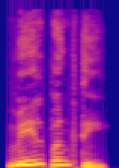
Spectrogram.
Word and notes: ಮೇಲುಪಂಕ್ತಿ: Kannada

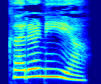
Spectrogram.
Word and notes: ಘ್ರಾಣೀಯ: ghrāṇīya

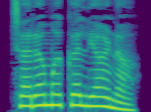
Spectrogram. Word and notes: ಚರಮಕಲ್ಯಾಣ: Kannada

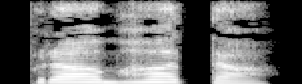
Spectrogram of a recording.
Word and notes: ಪ್ರಾಭಾತ: prābhāta

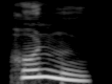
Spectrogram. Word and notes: ಹುಣ್ಣಮಿ: Kannada

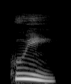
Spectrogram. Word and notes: ಗುಯಿ: Kannada

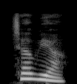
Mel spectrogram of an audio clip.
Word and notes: ಚವ್ಯ: cavya

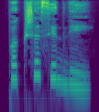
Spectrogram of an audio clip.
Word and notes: ಪಕ್ಷಸಿದ್ಧಿ: Kannada

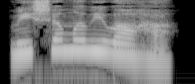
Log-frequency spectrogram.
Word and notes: ವಿಷಮವಿವಾಹ: viṣama vivāha

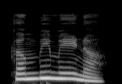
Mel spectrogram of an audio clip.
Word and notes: ಗುಂಭಮೌನ: gumbha mauna

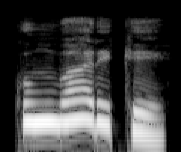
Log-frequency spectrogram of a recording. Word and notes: ಕುಂಬಾರಿಕೆ: kumbārike

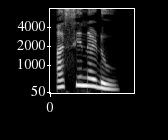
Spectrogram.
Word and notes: ಅಸಿನಡು: Kannada

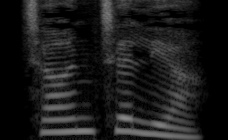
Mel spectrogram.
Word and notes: ಚಾಂಚಲ್ಯ: Kannada; cāncalya

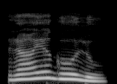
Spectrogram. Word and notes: ರಾಯಗೋಲು: rāyagōlu

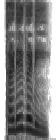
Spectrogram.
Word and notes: ತಡೆಗಡಿ: taḍegaḍi

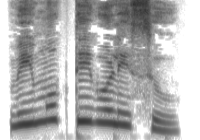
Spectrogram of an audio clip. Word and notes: ವಿಮುಕ್ತಿಗೊಳಿಸು: vimuktigoḷisu

